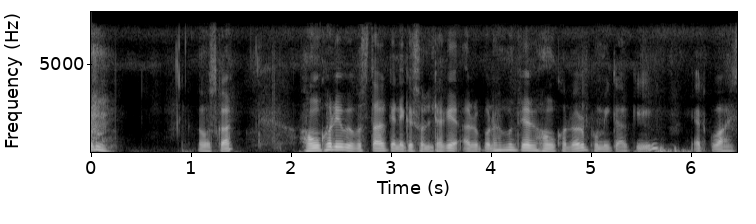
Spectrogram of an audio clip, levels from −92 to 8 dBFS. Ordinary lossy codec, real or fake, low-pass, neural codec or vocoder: AAC, 48 kbps; real; 7.2 kHz; none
